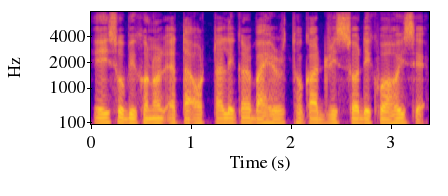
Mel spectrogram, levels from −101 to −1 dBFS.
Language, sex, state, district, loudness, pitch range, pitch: Assamese, male, Assam, Kamrup Metropolitan, -17 LUFS, 105-110 Hz, 105 Hz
